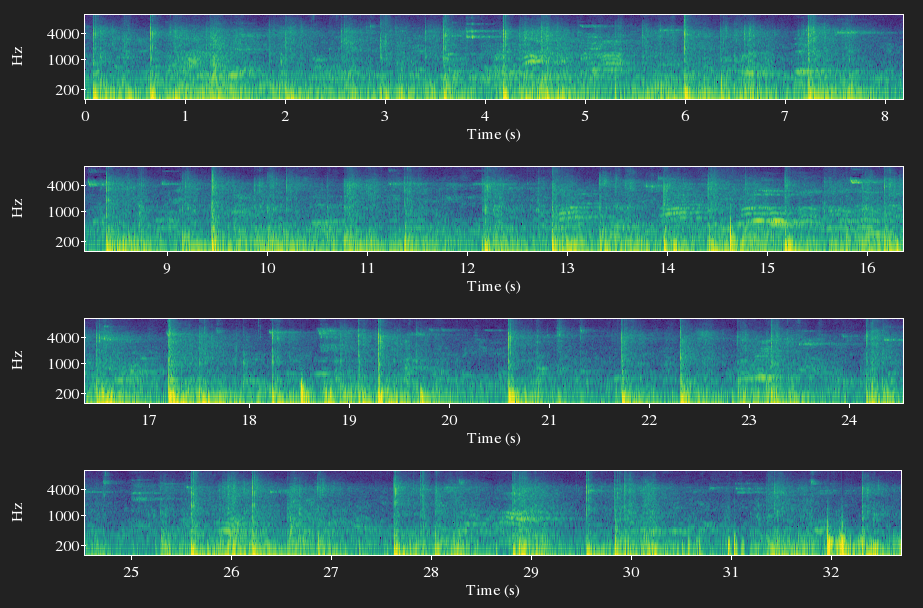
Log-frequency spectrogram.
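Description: Several basketballs bouncing on a hardwood gym floor, with many irregular, overlapping thuds. Voices talk in the background.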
